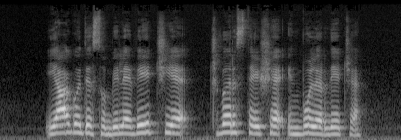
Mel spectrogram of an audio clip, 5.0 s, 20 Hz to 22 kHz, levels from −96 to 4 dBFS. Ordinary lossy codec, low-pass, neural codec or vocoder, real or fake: MP3, 96 kbps; 19.8 kHz; vocoder, 44.1 kHz, 128 mel bands every 256 samples, BigVGAN v2; fake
